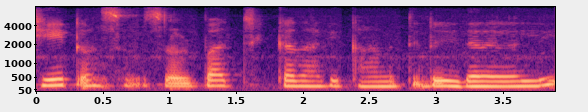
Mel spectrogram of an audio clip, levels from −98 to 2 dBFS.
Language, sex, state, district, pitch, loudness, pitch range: Kannada, female, Karnataka, Belgaum, 185 Hz, -15 LUFS, 175-205 Hz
